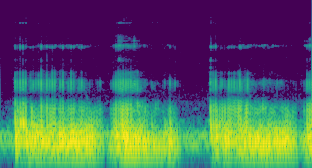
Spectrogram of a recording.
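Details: Close, low-pitched purring of a house cat, rough and vibrating, in breath-length bursts with a short quieter dip between them.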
